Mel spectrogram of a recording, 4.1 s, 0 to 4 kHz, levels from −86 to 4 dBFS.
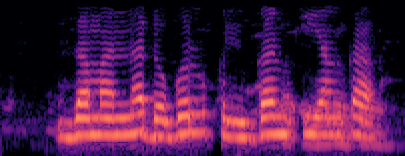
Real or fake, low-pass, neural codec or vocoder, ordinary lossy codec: real; 3.6 kHz; none; MP3, 32 kbps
